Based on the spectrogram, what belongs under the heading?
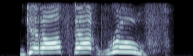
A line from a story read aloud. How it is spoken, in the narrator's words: nearly go deaf as Ashley shouted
